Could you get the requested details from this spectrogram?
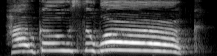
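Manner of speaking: high, loud, slow bossy call; lazy farmer calling out to the duck, high and loud. Acted. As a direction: call down lazily from bed.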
